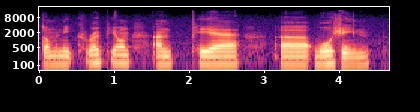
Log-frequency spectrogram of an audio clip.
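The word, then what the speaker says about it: Wargnye: got an fipo Dominique copion and Pierre uh warin not warai warin that's how you pronounce it so this is a gorgeous sexy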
